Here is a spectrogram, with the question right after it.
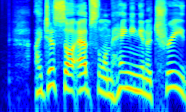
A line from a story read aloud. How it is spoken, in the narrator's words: the man cried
